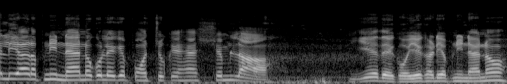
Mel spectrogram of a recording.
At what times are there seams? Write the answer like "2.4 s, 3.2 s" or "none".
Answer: none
